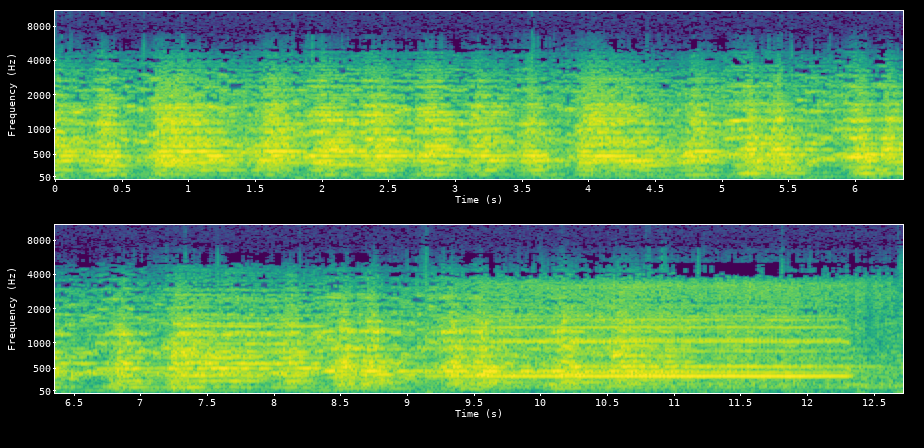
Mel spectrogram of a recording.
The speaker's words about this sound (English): The train was steaming up a long, gradual grade toward them.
